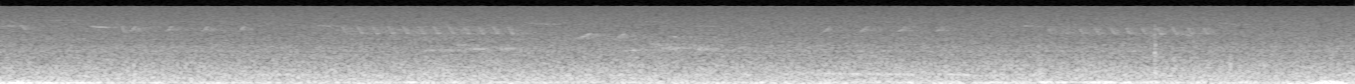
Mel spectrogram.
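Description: Faint birdsong: scattered short high chirps and two brief fast trills, over a low outdoor rumble.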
